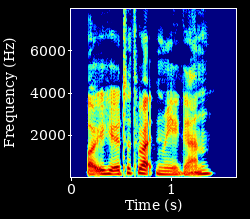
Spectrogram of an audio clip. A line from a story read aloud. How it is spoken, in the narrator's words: Gwyn asked calmly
